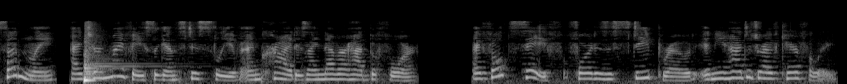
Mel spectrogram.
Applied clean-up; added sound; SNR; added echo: none; Snare drum; -2 dB; none.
